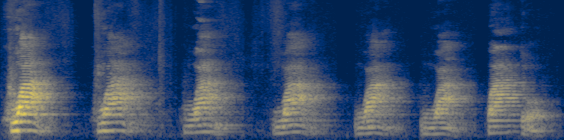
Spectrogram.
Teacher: Então o crescente ele vai crescer. Para crescer semivogal primeiro, vogal depois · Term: ditongo crescente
